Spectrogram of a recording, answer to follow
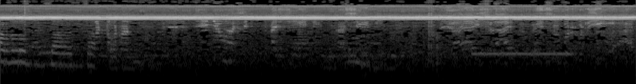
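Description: A steady, high-pitched chorus of night insects, with faint voices talking in the background.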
